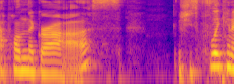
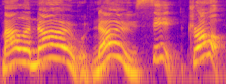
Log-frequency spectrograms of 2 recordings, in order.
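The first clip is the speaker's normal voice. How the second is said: play-acted yelling, high-pitched; 9 semitones higher, 3 dB louder than usual. Retelling shouting commands at the dog during a snake incident, retelling yelling at a dog. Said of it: "I'm yelling at this point".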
